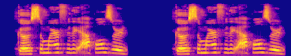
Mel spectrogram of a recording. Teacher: or was also reduced to the schwa R sound, which is just a very quick R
